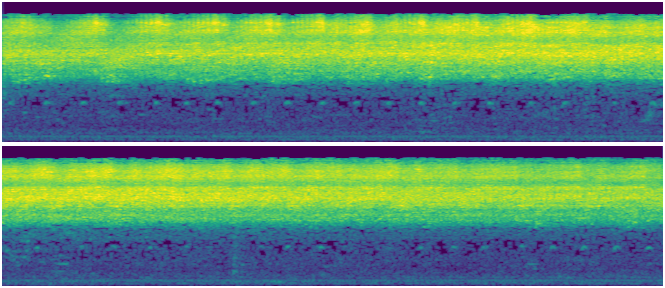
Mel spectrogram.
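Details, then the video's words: Morning cicada chorus on Gunung Geulis in Bogor, West Java, recorded close to a parking area. A steady, shrill, piercing drone with regular rhythmic pulsing, about three or four beats per second, and a faint low hum beneath. "Suara Tonggeret"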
